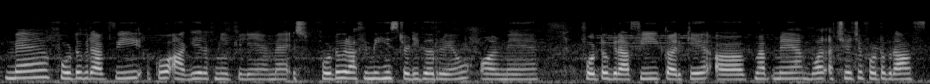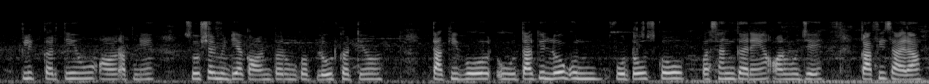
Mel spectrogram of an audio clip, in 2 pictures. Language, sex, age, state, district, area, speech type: Urdu, female, 18-30, Uttar Pradesh, Aligarh, urban, spontaneous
